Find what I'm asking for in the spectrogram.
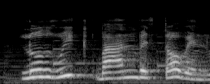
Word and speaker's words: Ludwig van Beethoven: Ludwig van Beethoven, ¿lo dije bien? – Sí, pecas, lo dijiste bien.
